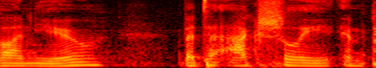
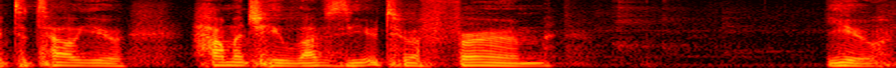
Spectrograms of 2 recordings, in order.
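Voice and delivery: ordinary delivery

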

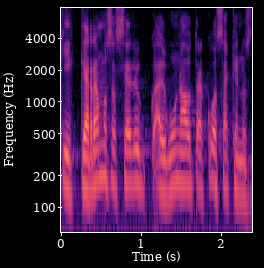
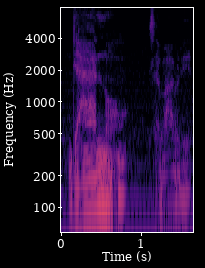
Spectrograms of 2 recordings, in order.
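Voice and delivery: much softer ominous whisper; 7 semitones lower, 17 dB quieter than usual. Acted. Pastor repeating that the door stays shut, in a soft whisper. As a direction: breathe the line out as a final warning. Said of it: "repeated as whisper".

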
